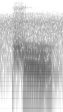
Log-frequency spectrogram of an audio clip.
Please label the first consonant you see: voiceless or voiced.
voiceless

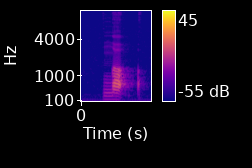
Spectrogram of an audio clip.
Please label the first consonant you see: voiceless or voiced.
voiced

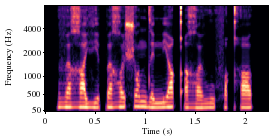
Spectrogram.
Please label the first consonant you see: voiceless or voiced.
voiced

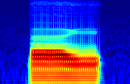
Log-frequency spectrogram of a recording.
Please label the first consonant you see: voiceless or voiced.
voiced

